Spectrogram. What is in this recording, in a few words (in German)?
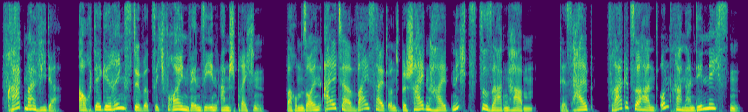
Werbung Dynamisch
